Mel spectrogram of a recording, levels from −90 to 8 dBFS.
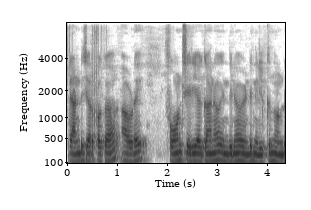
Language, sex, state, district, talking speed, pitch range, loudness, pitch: Malayalam, male, Kerala, Kollam, 110 wpm, 110-115 Hz, -17 LUFS, 115 Hz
